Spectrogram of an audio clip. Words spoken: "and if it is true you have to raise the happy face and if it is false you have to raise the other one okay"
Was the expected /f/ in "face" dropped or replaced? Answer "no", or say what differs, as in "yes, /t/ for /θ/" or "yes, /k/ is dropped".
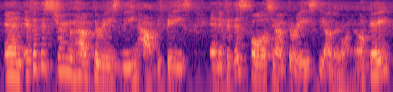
no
